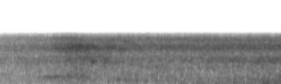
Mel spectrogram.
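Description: Snowmobile engine getting louder over the first second as the sled approaches, then running steadily at speed.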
